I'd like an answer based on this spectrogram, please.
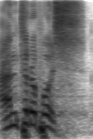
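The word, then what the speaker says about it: ἄνθρωπος: 안트로포스. 이게 발음은 뭐 상관없어요. 안드로포스라고 그래.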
